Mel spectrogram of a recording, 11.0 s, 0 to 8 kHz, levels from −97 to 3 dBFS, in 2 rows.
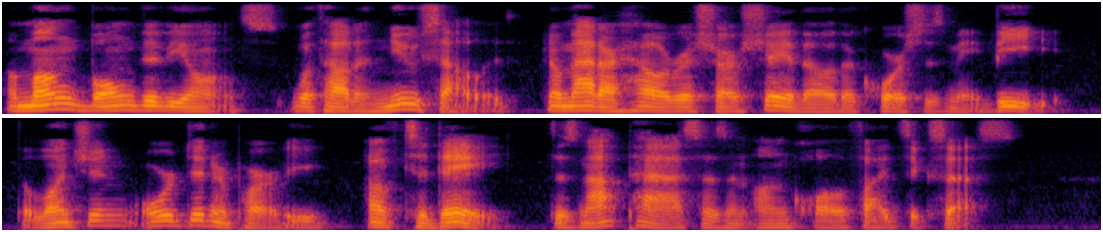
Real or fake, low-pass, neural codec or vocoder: fake; 7.2 kHz; codec, 16 kHz in and 24 kHz out, 1 kbps, XY-Tokenizer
